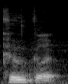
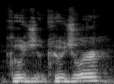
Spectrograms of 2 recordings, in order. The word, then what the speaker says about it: Coogler: but the director uh Ryan Cougler Coug can't pronounce that last name, can you? Uh Ryan Coogler.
